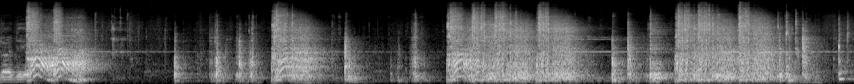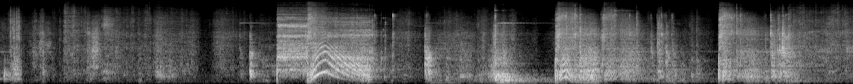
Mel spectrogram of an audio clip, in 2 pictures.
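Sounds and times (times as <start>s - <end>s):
impact wrench hammering: 4.4s - 8.2s, 13.4s - 16.5s.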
